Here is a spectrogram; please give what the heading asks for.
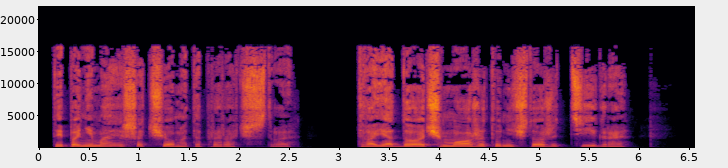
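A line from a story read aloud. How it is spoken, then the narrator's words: Insinuating, coaxing. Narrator (Russian): вкрадчиво произнесла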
